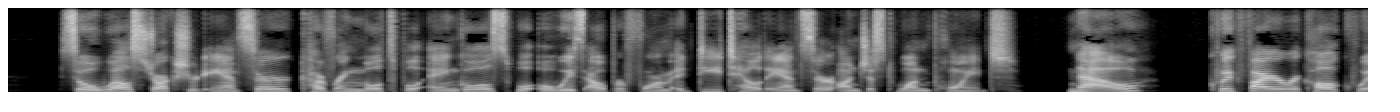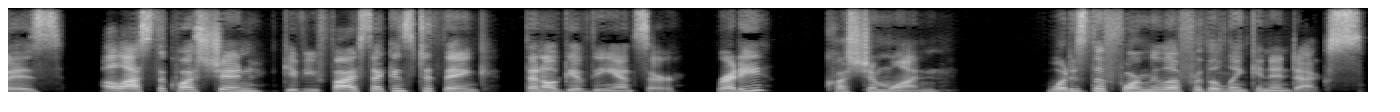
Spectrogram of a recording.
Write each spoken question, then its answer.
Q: What is the formula for the Lincoln Index?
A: The answer is N equals N_e times N_tui divided by N.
